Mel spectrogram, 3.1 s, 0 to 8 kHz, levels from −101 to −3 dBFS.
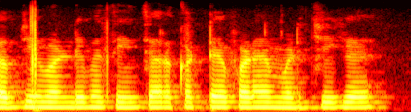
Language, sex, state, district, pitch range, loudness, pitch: Hindi, male, Punjab, Pathankot, 135-140 Hz, -18 LUFS, 140 Hz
